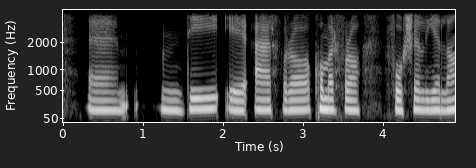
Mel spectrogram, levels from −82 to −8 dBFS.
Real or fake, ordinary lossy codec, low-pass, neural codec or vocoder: real; none; 3.6 kHz; none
